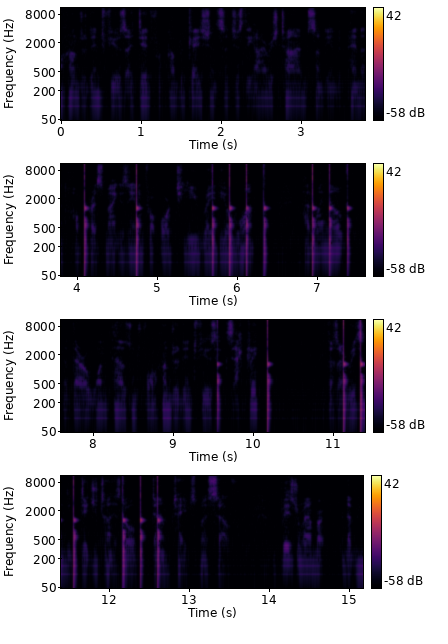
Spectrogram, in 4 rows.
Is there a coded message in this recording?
Yes: tap code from 4.1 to 12.7 s, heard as knocks on wood, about 5 knocks a second, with speech in English. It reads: AS AN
